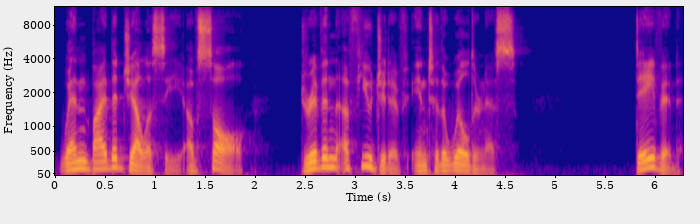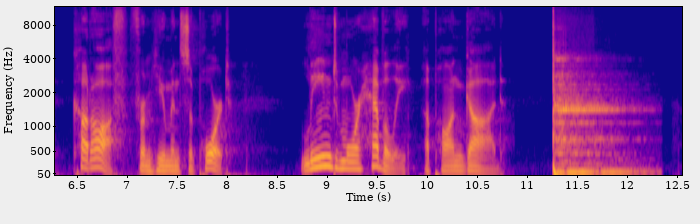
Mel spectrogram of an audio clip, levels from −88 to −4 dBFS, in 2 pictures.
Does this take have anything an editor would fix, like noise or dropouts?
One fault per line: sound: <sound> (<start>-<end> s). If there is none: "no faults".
sound: thud (11.2-12.4 s)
